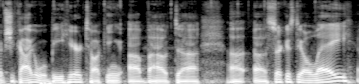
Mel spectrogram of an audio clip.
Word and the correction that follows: Cirque du Soleil: I may have butchered, butchered that. Cirque du Soleil.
